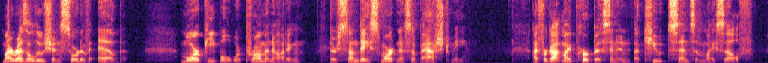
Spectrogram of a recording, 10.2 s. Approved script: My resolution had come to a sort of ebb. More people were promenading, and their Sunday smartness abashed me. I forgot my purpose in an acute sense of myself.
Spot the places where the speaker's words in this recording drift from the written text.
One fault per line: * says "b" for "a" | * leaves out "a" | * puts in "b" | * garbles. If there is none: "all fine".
* leaves out "had come to"
* leaves out "and"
